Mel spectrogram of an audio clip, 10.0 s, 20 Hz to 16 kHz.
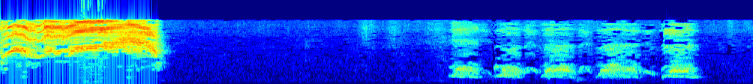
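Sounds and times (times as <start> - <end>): toddler screaming: 0.0 - 2.3.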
